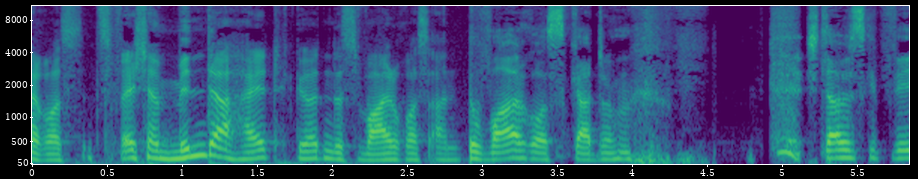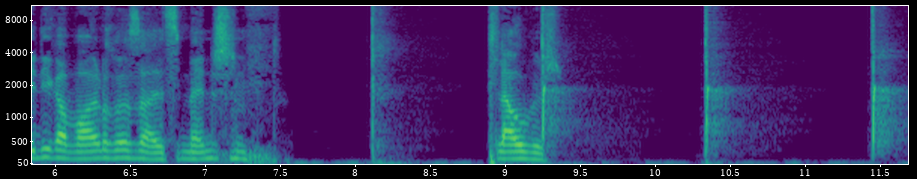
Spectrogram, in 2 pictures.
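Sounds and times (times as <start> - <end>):
speech: 0.0 - 4.3, 5.0 - 7.6, 8.9 - 9.4
laughter: 3.9 - 5.2
hand clapping: 8.1 - 9.6, 10.3 - 10.8, 11.4 - 11.6.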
